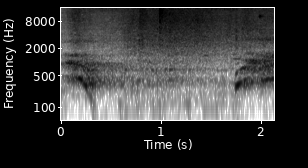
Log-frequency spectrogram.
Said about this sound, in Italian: Sentiamo la scimmia.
